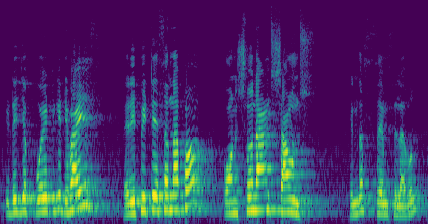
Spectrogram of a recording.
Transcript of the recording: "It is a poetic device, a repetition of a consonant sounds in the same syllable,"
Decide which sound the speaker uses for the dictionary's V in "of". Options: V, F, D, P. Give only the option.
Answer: P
